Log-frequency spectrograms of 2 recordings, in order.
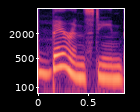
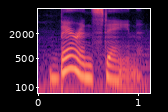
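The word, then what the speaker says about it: Berenstain: It says baron stain, s t a i n, pronounced stain, like a coffee stain.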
